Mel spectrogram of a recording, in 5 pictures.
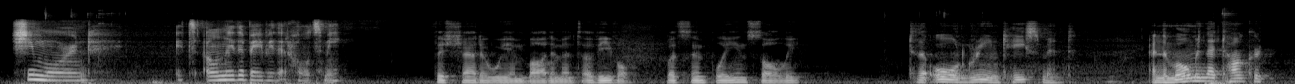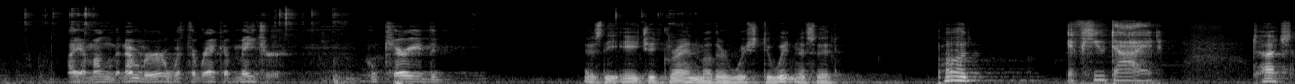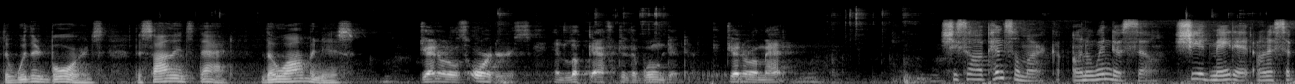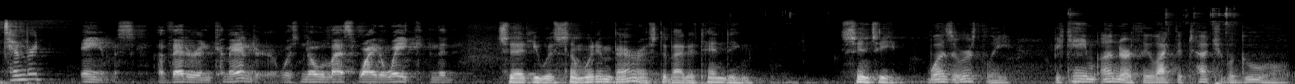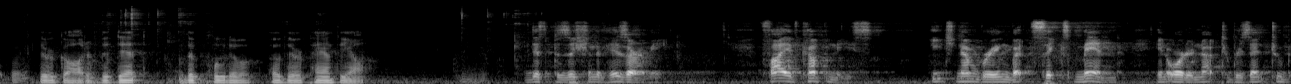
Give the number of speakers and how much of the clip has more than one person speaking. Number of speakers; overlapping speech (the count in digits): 5, no overlap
